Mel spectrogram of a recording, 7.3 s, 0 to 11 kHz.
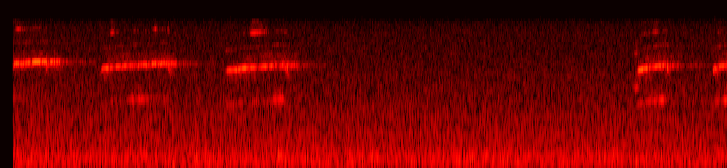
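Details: Bald eagles at a northeast Florida nest on 4 February 2019, recorded by a nest camera: short bursts of thin, high whistled piping notes with quiet gaps between them.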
